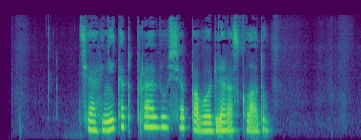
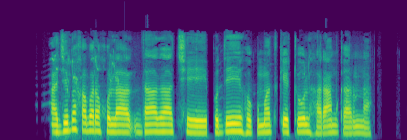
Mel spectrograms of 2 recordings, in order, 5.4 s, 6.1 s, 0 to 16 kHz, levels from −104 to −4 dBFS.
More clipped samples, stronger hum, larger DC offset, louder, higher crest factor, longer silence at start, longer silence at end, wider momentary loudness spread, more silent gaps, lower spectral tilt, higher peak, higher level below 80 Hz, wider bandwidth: neither; neither; neither; second, -25 LUFS vs -14 LUFS; first, 20 dB vs 14 dB; first, 1.2 s vs 0.75 s; first, 1.4 s vs 0.55 s; about the same, 7 LU vs 6 LU; neither; second, -5.5 dB/octave vs -7.5 dB/octave; second, -6 dBFS vs 0 dBFS; second, -64 dBFS vs -54 dBFS; first, 11 kHz vs 7.4 kHz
